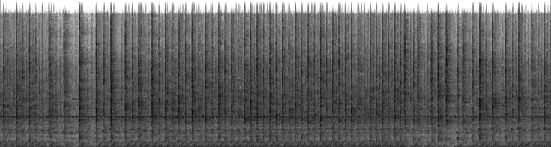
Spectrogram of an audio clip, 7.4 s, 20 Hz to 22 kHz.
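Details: Toyota AE86 with a 4AGE 20V black top swap on a Haltech ECU, running after its first start. Loud lumpy idle with an uneven, stumbling beat and occasional missed pulses through the open intakes. A slight misfire; the plugs were wet, new plugs are planned, and oil pressure was a little low.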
